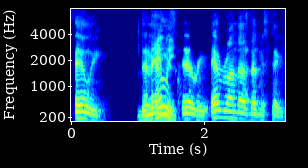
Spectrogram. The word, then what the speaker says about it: Eli: name it's crazy so Ellie is how you say it right Ellie Ellie everyone does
